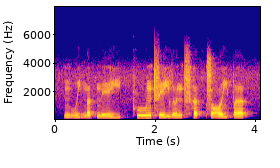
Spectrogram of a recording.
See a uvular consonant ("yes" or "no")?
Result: no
